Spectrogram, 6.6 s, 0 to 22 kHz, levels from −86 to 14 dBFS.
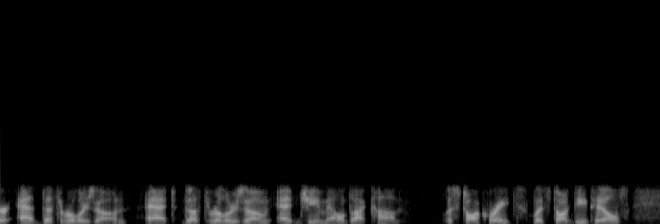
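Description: Throughout the recording the speech sounds thin, boxed-in and buzzy, with a synthetic, robotic edge and no brightness at all. Content stops near 3.7 kHz, and the lows are cut too, leaving a telephone band of roughly 300 Hz to 3.5 kHz. This is the AMR narrowband mobile codec (AMR-NB) under heavy strain. Its pulse-driven vocal-tract model has too few bits, which fits a low mode around 6.7 kbps, so the voice is rebuilt coarsely rather than reproduced.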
